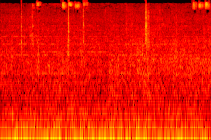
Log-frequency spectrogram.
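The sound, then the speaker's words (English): A car driving off through the countryside gives a low, steady engine rumble, continuous and even in loudness across the short stretch, with no voices. “The teacher drives off.”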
